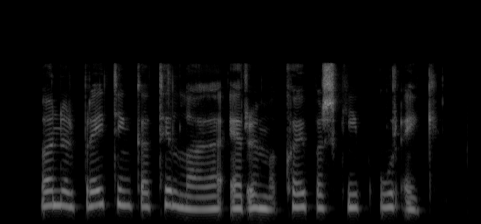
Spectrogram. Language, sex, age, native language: Icelandic, female, 30-39, Portuguese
